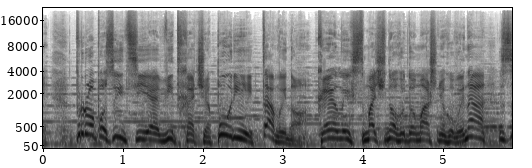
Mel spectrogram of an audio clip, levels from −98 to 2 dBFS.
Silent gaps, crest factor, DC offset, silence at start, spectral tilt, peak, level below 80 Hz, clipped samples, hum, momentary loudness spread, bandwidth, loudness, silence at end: none; 10 dB; 0.2%; 0 s; -4.5 dB/octave; 0 dBFS; -32 dBFS; under 0.1%; none; 4 LU; over 20 kHz; -9 LUFS; 0 s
